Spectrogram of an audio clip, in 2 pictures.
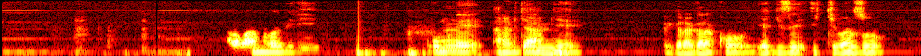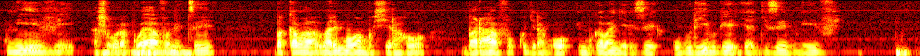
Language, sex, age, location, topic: Kinyarwanda, male, 36-49, Kigali, health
